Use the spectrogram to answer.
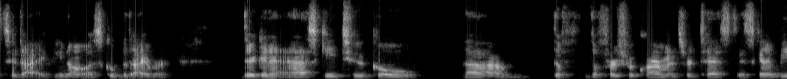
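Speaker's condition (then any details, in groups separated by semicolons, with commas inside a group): No condition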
